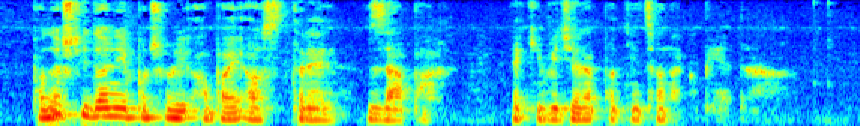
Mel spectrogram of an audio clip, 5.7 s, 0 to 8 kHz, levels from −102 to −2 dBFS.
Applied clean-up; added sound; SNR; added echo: none; none; none; none.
